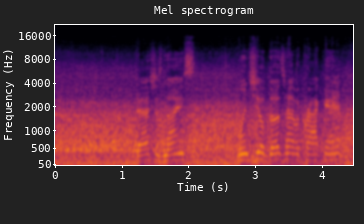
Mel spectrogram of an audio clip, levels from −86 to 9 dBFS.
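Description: No technical faults are audible.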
